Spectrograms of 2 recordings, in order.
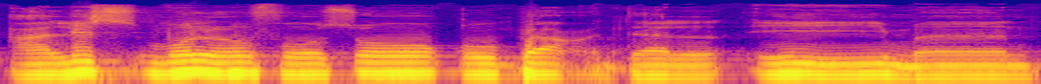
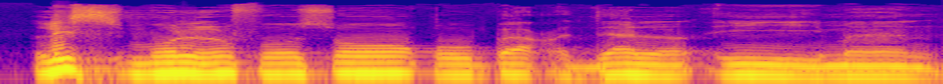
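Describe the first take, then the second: First: It starts with a vowel before the L. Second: It starts directly with the L sound.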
